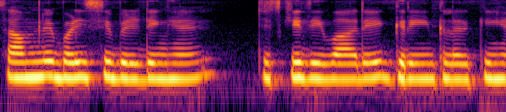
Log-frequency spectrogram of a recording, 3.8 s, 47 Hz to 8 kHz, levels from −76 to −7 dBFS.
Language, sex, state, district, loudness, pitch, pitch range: Hindi, female, Uttar Pradesh, Lucknow, -15 LUFS, 225 Hz, 220-230 Hz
